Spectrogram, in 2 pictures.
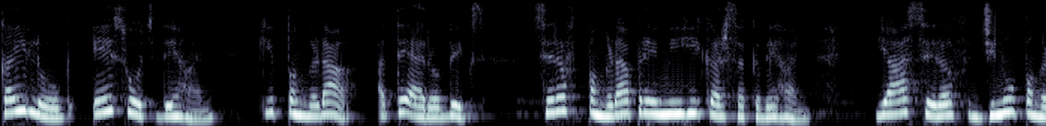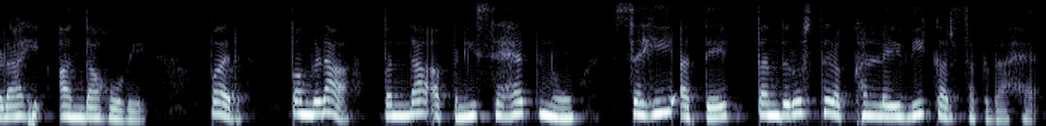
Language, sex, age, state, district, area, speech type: Punjabi, female, 18-30, Punjab, Hoshiarpur, urban, spontaneous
